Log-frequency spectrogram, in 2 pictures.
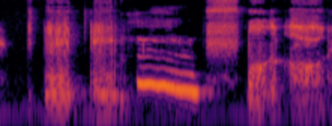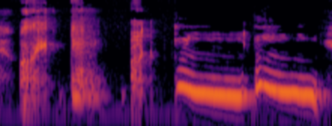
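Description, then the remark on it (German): Someone vocally imitates the snoring of a neighbour in a hospital room: raspy, snorting bursts alternate with falling, wheezy whistles, the sequence repeating several times in loud, uneven breaths. “Der, dieses Konzert, das der Nachbar da gemacht hat, veranstaltet hat, der Kollege, wie man hier im Krankenhaus Jargon zu seinem Zimmer nach was sagt, dieses Pfeifen und Röcheln und Prusten und Wimmern und das, ist was eine Mischung aus Geräuschen.”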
